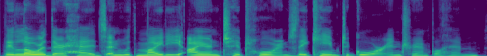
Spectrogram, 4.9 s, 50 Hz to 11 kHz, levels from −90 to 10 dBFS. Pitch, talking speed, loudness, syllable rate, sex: 200 Hz, 210 wpm, -17 LUFS, 4.8 syllables/s, female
